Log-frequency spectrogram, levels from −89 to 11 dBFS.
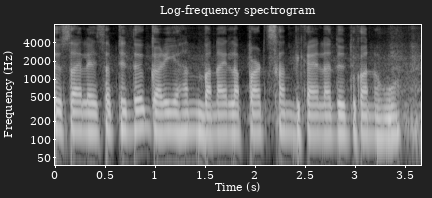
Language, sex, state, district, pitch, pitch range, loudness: Nagamese, male, Nagaland, Dimapur, 135 Hz, 125-140 Hz, -14 LUFS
